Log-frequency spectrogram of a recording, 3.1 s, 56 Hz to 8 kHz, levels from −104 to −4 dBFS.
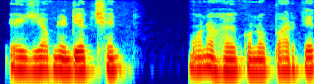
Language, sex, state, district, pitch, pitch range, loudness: Bengali, male, West Bengal, Malda, 130 Hz, 130-135 Hz, -18 LUFS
